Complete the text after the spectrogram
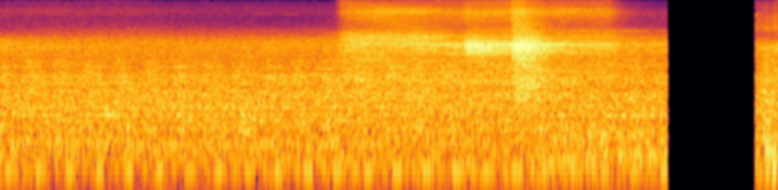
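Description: A freight train rumbles and rattles past close by.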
